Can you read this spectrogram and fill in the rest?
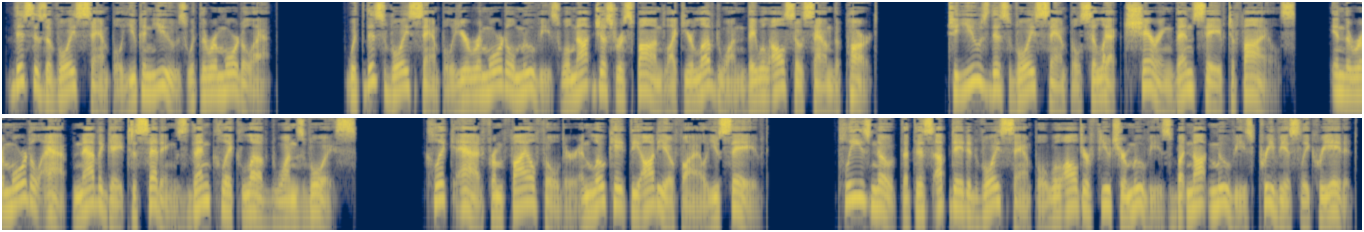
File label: us male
